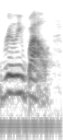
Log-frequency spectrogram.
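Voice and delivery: ordinary talk, nothing marked

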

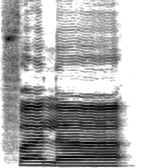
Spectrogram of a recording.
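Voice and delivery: फला with the ला stretched one alif long; फला, long ला at the end; drawn-out la. Shown as a demonstration. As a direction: say फला slowly, holding the ला. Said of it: "एक अलिफ की मिकदार खींच कर पढ़ेंगे ला".

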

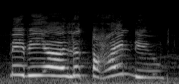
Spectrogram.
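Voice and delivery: high squeaky put-on hint; lady character voice. Lady helping host find candy, high hesitant hint. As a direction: pitch it high like a little lady. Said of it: "Lady, can you help me find candy?".

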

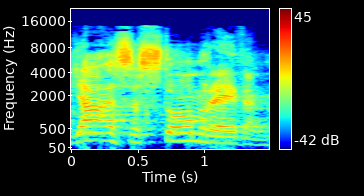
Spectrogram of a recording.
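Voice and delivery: lightly put-on German accent on Ja. Unboxing a gunship, in a mock German accent. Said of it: "to talk in an accent".

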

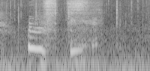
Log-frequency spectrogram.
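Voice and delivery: high unvoiced relieved laugh; breathy laugh. Real, not acted. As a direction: laugh out the fright. Laughing after scare.

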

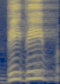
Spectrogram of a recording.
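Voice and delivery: high mock beep beep of a horn; playful horn beeps; imitated horn beeps. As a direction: toot it like a car horn.

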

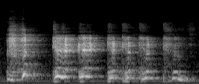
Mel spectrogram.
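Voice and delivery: loud cough; hacking cough. Real, not acted. Sore throat while recording.

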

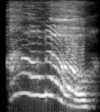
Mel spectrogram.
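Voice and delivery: a sudden high squeak on the words; squeaky shrug. Real, not acted. Shrugging off her coffee habit with a high squeak. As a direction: pop the line up into a tiny high voice. Joking about coffee versus tea.

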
